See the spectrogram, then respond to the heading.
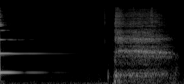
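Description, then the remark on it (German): A glass of red wine is clinked once as a person toasts alone, its clear bright ring hanging and slowly fading, followed by a small tap and a soft, hissy rustle. “Ich kann vielleicht warte mit mir selber anstoßen.”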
